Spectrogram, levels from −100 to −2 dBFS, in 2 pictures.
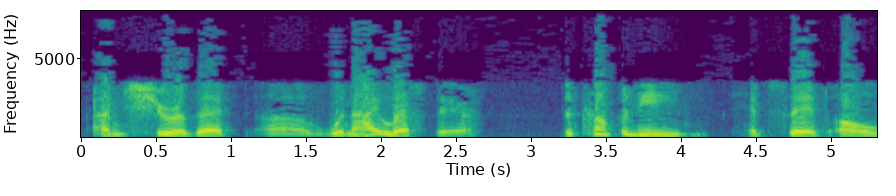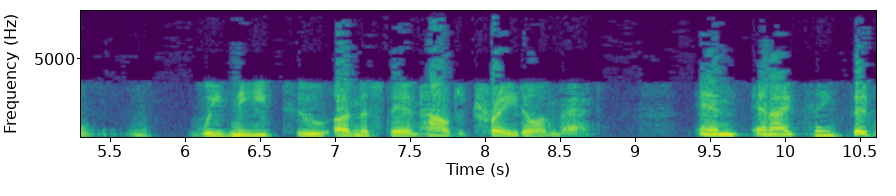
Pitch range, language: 115-135 Hz, English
